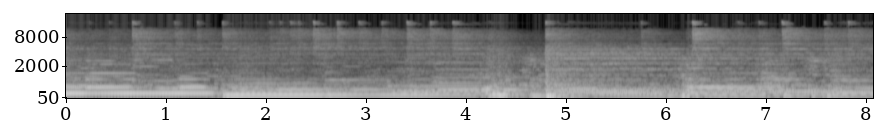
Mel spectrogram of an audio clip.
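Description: Live instrumental band music: electric guitar run through effects holding long sustained notes over bass guitar and a drum kit played with sticks, with a heavier drum hit about five seconds in.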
